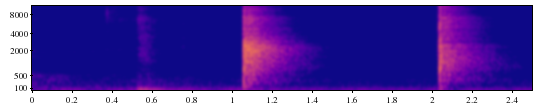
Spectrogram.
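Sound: slow clap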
